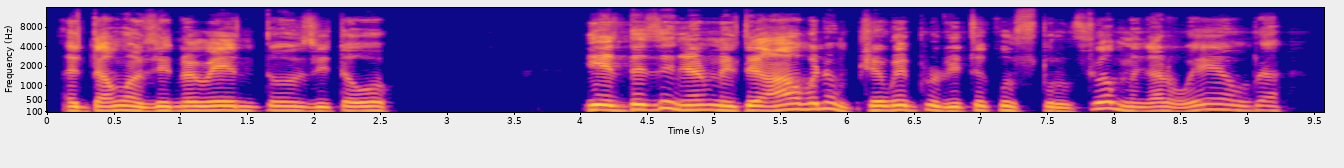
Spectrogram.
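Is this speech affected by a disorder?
Yes: cerebral palsy.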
